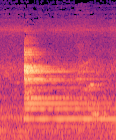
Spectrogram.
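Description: Large hanging bronze temple bell struck once about half a second in, ringing on with several steady overtones and slowly fading.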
